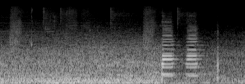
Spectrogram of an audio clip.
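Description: Steady street traffic rumble, then a car horn honks briefly near the end.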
